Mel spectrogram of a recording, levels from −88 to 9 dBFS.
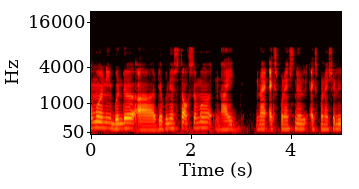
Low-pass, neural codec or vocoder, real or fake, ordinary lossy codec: none; none; real; none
